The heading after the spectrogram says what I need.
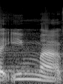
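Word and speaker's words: إما: Kemudian fa imma, fa dibaca pendek, imma di sini ada mim yang bertasydid. Ini dinamakan dengan ghunnah musyaddadah. Cara bacanya didengungkan. Imma, imma. Jadi i-nya ditekan kemudian ditahan 2 harokat sambil dileburkan suara ke dalam huruf ma.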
